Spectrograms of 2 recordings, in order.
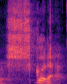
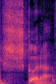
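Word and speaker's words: Škoda: Robert says the letter S is read sh as in sheep or Skoda. I thought Skoda was just pronounced Skoda.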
